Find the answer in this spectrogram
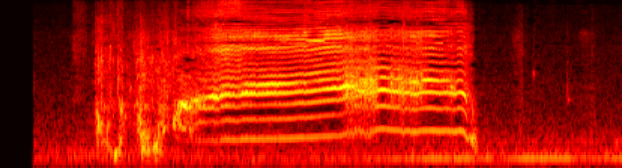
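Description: A frog's distress scream as it is grabbed by hand: one long, high cry of about two seconds that drops to a lower pitch near its end, like a small child screaming.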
